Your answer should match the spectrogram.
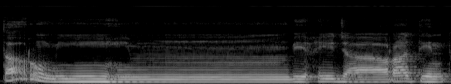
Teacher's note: ناک سے غنہ کرتے رہیں گے ایک الف کے برابر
